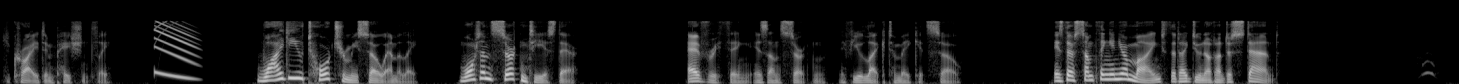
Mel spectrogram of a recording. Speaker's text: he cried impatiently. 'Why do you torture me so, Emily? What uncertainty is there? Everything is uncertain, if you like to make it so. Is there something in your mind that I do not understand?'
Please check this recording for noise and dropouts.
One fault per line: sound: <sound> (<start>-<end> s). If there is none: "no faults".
sound: chirp (1.5-2.0 s)
sound: sniff (14.2-14.4 s)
